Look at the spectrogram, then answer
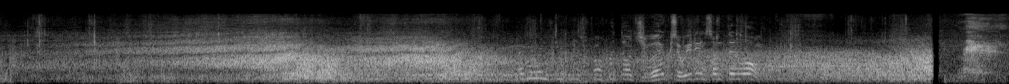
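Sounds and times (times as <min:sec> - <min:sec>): car passing close by: 0:00.5 - 0:09.4.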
